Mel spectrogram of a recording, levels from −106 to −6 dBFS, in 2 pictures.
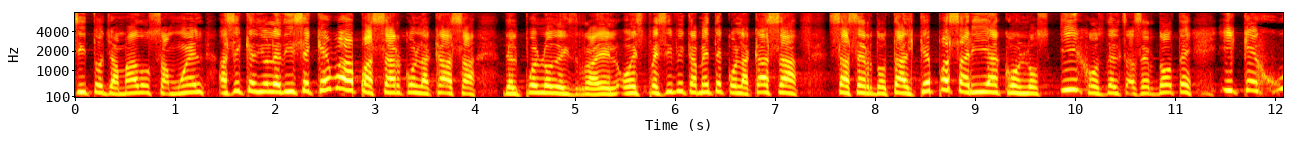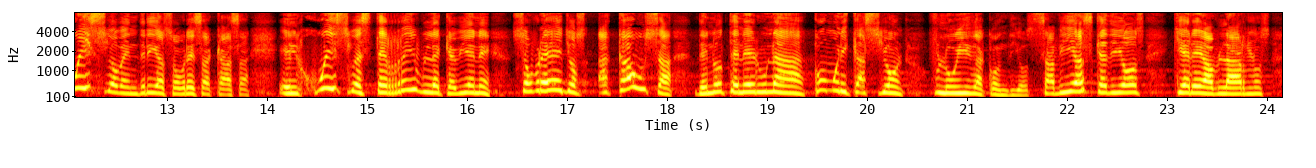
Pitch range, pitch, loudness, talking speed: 220-275 Hz, 245 Hz, -26 LUFS, 150 wpm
